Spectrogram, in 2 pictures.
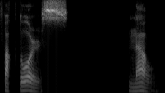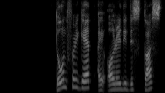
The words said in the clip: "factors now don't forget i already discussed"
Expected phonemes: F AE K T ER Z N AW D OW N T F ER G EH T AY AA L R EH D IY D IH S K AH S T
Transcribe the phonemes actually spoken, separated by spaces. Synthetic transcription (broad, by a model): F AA K T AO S N AW D OW N T F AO G EH T AY AA L R EH D IY D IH S K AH S T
